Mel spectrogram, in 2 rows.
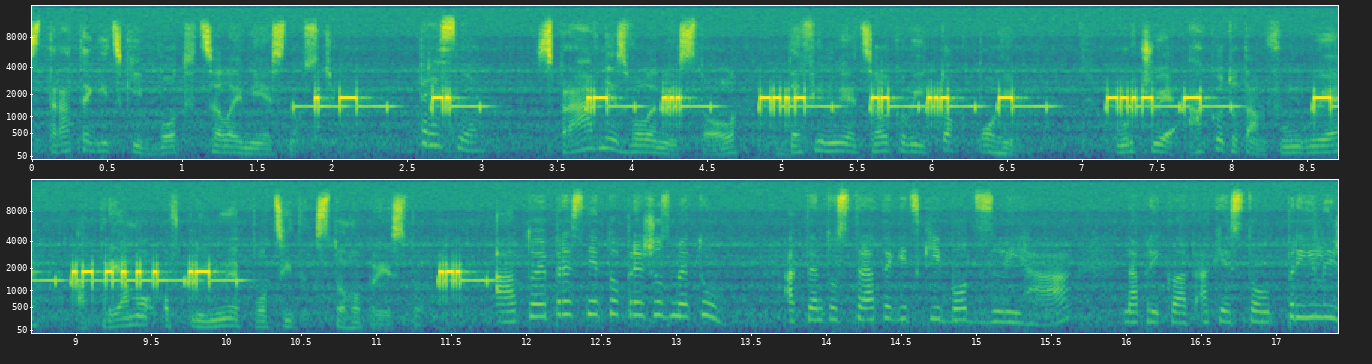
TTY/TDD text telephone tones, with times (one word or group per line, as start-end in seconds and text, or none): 2.1-4.4 THEY
5.0-6.6 ALSO
7.3-11.6 ATTACKED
